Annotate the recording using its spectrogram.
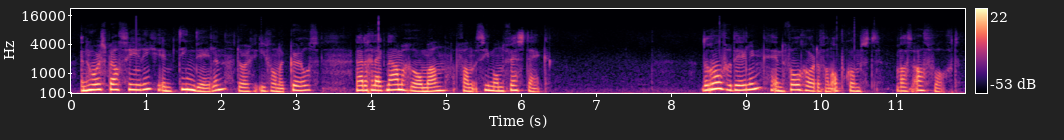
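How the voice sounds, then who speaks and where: A woman radio announcer reading scripted credits in a formal, measured manner. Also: medium pitch, warm tone. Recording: dull band-limited radio recording.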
